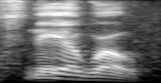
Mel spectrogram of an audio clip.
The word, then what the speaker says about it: Snellgrove: It's called Snail Grove. It's spelled Snellgrove.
